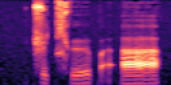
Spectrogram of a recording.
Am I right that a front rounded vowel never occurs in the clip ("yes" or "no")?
no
